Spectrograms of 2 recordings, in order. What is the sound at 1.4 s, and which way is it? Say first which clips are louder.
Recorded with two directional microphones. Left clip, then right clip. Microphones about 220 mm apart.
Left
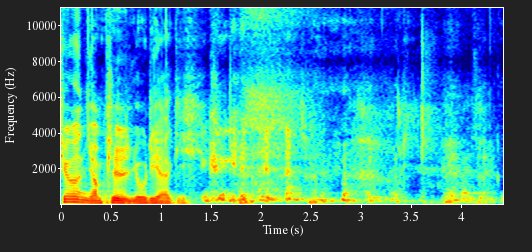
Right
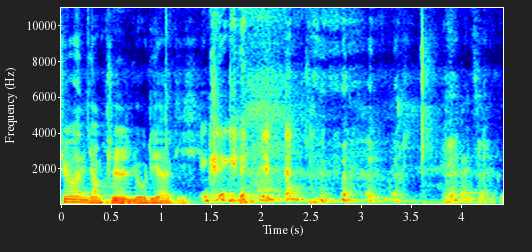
Speech: even; 50° right (ahead or behind).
